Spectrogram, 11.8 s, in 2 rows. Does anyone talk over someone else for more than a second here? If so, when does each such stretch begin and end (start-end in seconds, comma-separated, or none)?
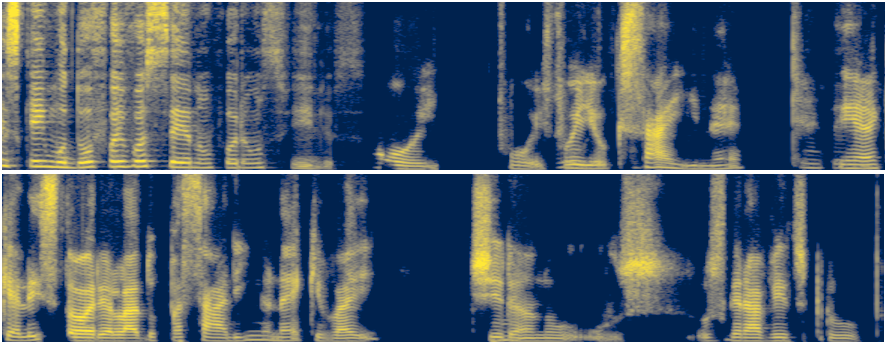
none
